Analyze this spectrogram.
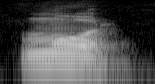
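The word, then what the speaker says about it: more: letter silent है तो यहां पर जो लेटर साइलेंट है वह है ई तो आप देखो इसकी स्पेलिंग है एम ओ आर ई बट इसे हम कैसे पढ़ते हैं मोर तो ई यहां पर साइलेंट है ई लेटर का कोई साउंड नहीं है नेक्स्ट इस वर्ड को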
